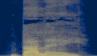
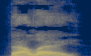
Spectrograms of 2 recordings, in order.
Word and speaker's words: ballet: stress of certain words listen to the pronunciation first the British English and then the American English adult ballet ballet brochure brochure garage vaccine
